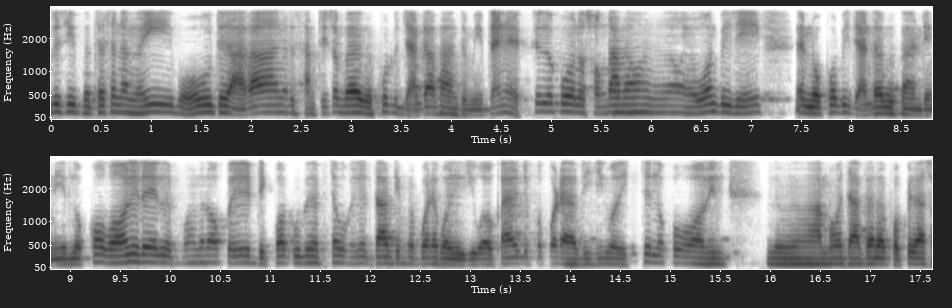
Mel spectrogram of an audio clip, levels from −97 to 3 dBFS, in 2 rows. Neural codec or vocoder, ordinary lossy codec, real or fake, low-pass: codec, 16 kHz, 0.5 kbps, X-Codec, HuBERT features, trained on balanced general audio; none; fake; 3.6 kHz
